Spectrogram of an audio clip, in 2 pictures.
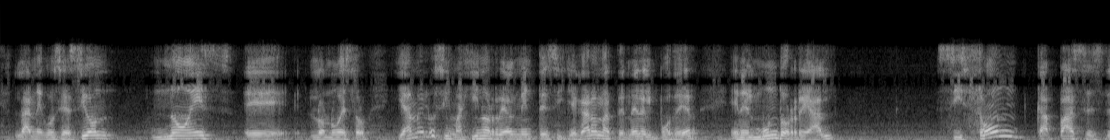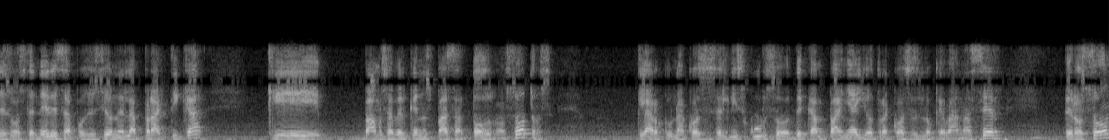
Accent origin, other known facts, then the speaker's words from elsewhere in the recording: Mexico; Esa sí es una de las partes que como mexicanos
